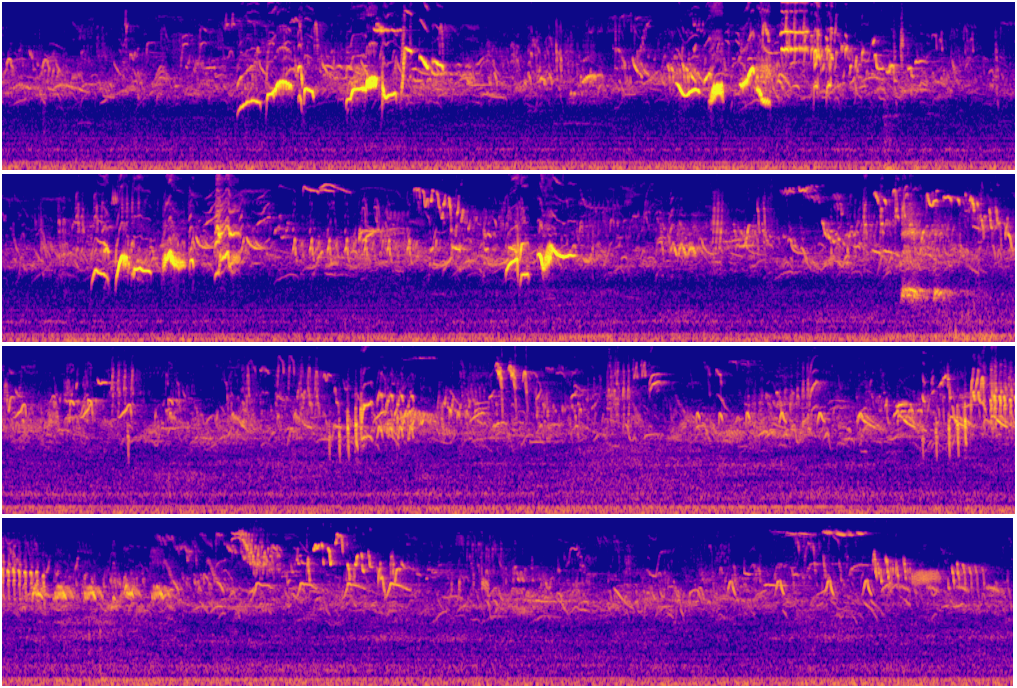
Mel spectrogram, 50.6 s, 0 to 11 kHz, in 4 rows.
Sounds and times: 0.0s pheasant 7.6s
0.0s blackbird 50.6s
0.0s song thrush 50.6s
8.4s pheasant 50.6s
23.2s robin 28.8s

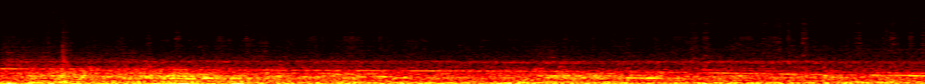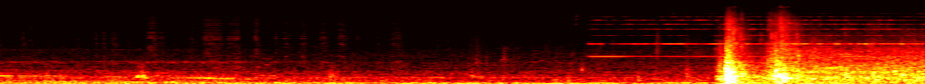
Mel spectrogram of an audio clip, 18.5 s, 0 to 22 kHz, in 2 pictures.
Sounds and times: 0.0s walking through the large hall 18.5s
15.0s main station is anounced 18.5s

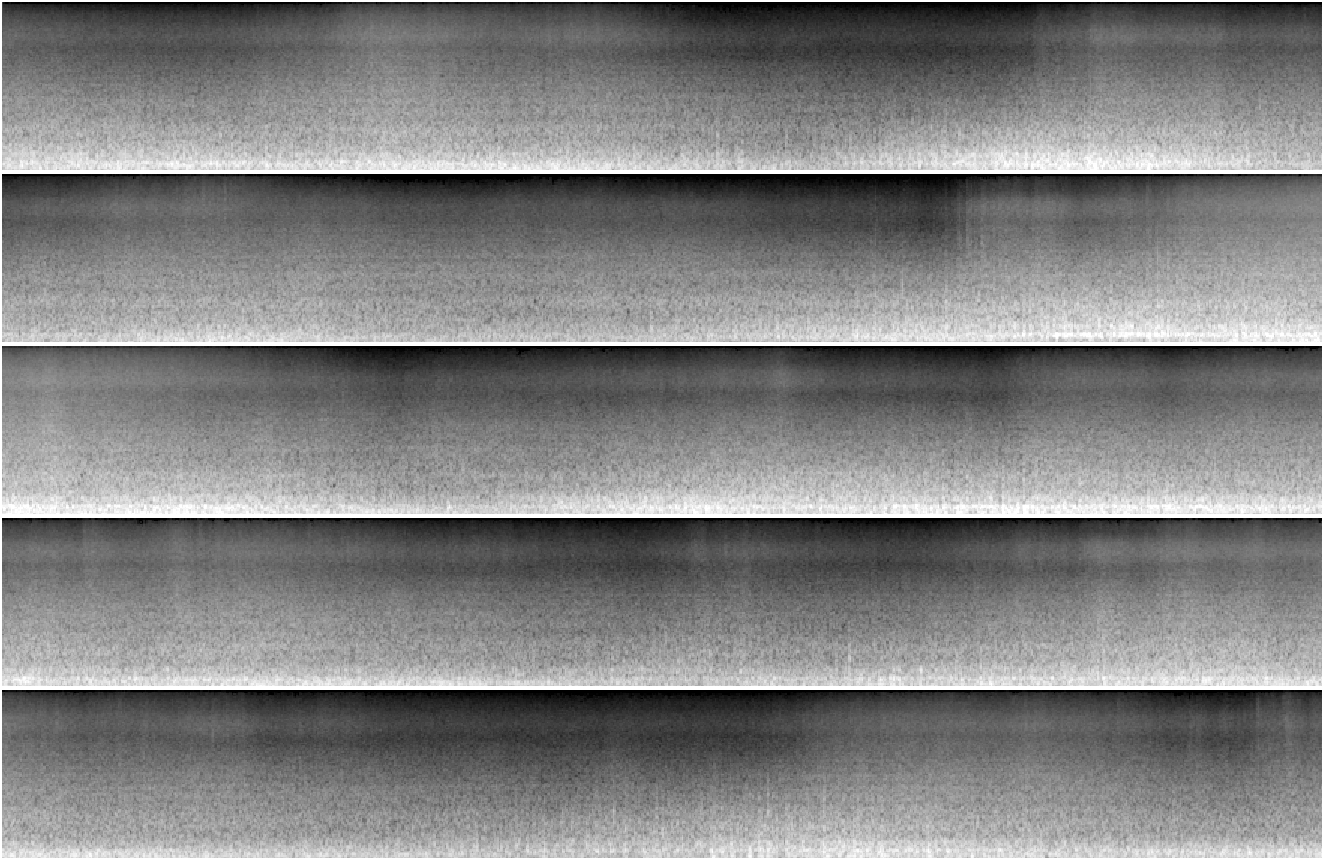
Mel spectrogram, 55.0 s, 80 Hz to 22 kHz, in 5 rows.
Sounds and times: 0.0s waves 55.0s

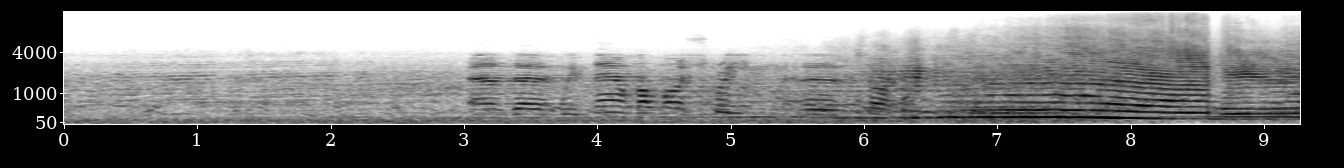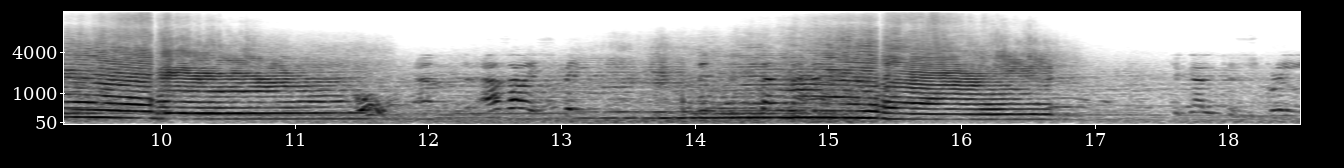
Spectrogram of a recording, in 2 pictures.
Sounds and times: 2.9s commentary 7.4s
11.2s commentary 18.5s

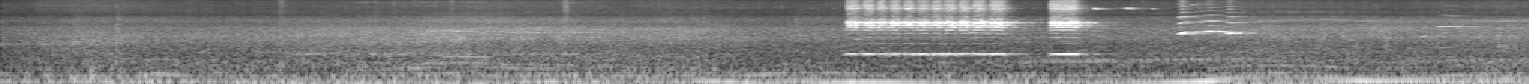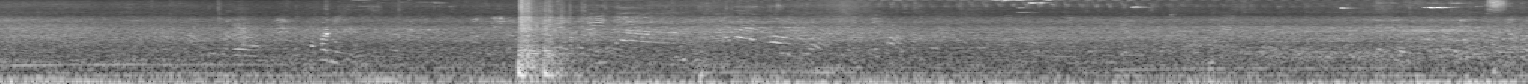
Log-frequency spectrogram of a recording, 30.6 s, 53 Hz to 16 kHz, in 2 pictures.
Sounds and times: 0.0s Walking on the street 30.5s

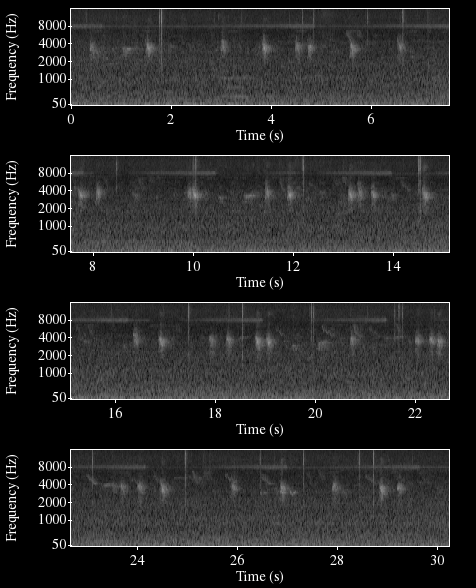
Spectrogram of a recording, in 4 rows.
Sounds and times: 17.9s Birdsong sound 29.8s

